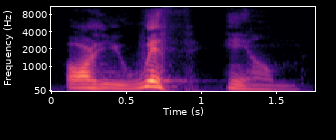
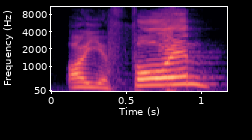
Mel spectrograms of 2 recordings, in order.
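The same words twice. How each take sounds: First: "with" lowered, slow and drawn out; stress on with. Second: Said in the usual way. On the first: Shown as a demonstration. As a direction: lean low and slow on "with". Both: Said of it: "Are we troublemakers?".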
